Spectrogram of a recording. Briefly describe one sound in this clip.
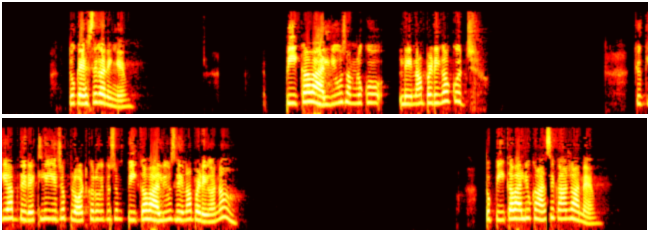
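A woman speaks calmly in short bursts through an online call microphone.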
